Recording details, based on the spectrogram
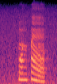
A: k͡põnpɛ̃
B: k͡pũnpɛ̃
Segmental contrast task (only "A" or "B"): A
